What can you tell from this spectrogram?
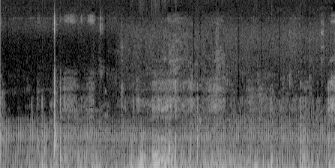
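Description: Motorised fishing boat's engine running steadily under way, with a few faint muffled voices about two to three seconds in.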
